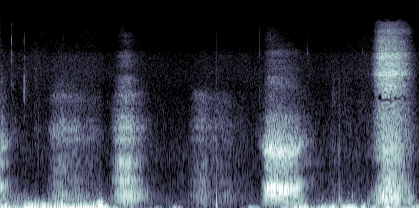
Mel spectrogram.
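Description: A hiker breathing hard from the climb, three heavy breaths about a second and a half apart, with low wind rumble on the microphone.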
